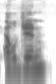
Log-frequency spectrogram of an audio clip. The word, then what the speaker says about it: Elgin: Elite Cardiology Solutions in Elgen Illinois did I pronounce that okay Elgen is that correct that is correct I'm from Jersey I'm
